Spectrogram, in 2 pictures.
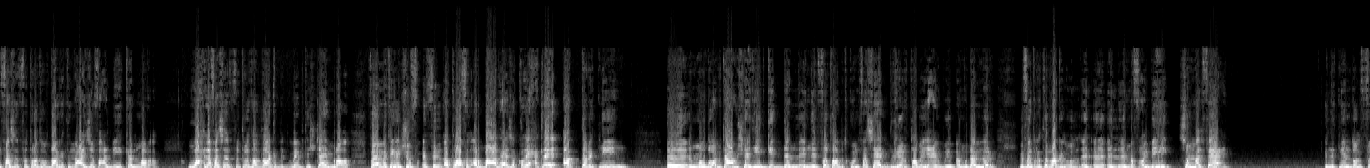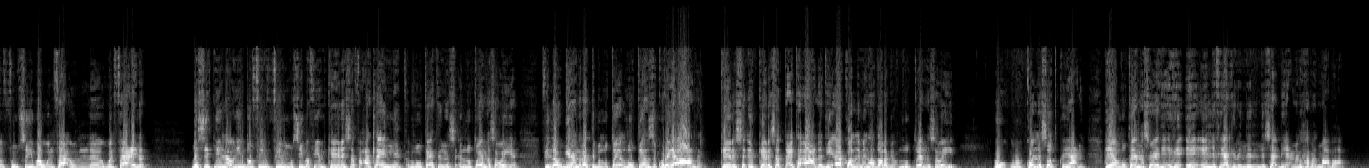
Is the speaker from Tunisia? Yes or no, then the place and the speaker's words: no; Egypt; عندنا في مصر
